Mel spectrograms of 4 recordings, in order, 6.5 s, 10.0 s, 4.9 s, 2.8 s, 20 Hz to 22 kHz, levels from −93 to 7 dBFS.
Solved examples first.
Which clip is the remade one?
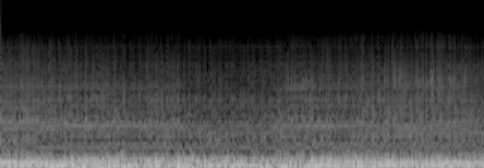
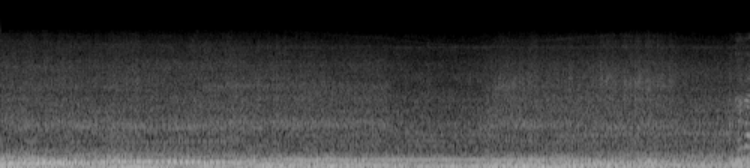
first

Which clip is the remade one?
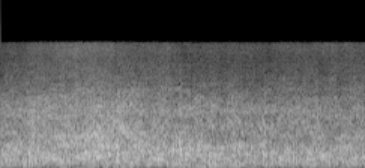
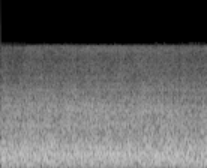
first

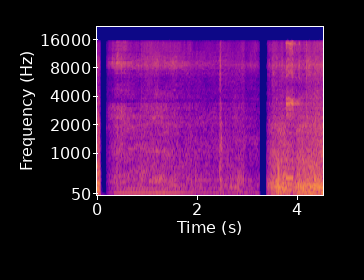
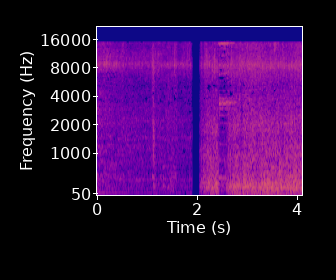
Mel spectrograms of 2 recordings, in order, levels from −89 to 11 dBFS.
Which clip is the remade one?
first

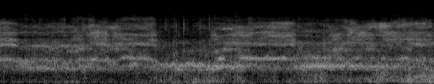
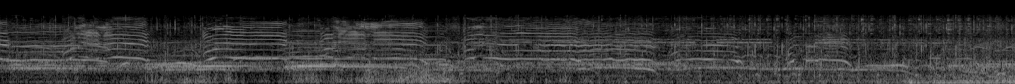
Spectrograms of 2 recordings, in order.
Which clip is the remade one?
first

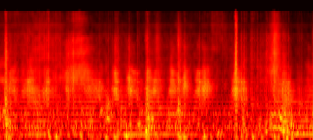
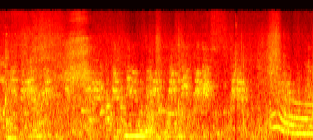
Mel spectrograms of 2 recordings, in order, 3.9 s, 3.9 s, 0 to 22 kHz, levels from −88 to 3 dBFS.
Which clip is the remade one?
first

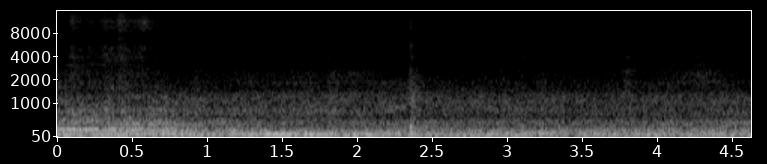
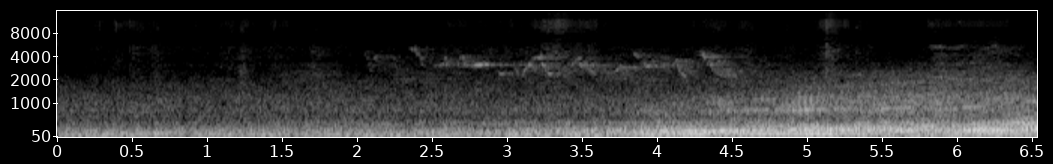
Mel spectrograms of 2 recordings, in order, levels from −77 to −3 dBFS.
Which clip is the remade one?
first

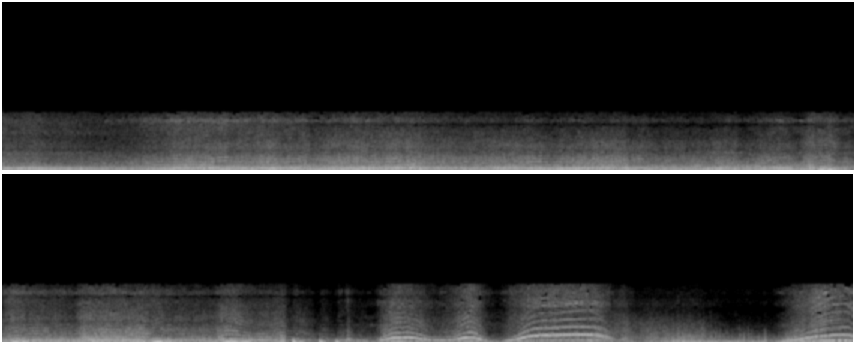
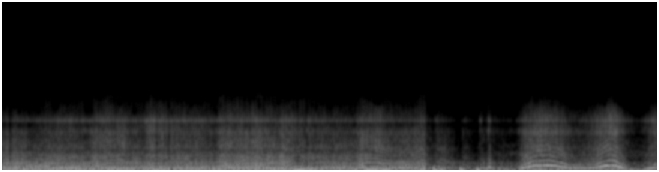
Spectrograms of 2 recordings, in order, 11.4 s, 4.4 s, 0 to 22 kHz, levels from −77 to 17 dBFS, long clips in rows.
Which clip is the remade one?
second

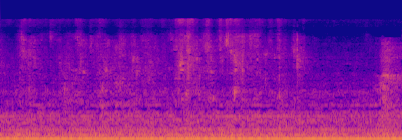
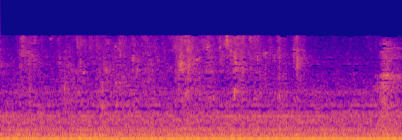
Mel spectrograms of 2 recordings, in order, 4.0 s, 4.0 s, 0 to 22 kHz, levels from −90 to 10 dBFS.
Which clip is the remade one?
first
